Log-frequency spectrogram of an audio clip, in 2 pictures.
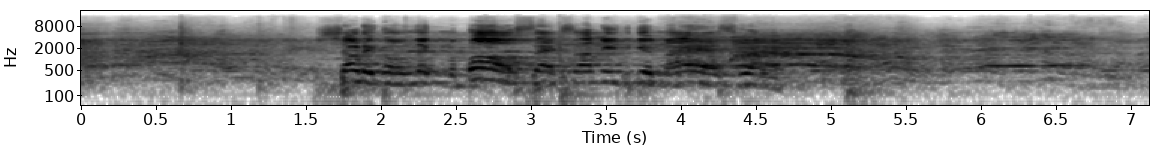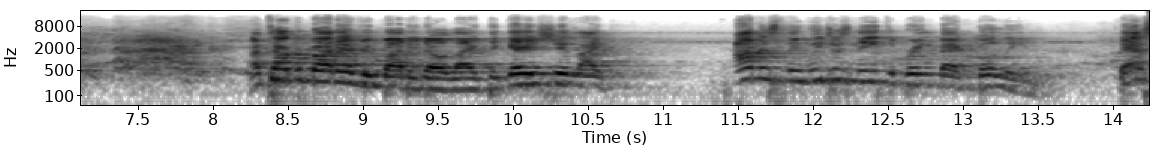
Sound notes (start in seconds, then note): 0.0 audience laughs; 4.5 overlapping chattering; 5.3 audience laughs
